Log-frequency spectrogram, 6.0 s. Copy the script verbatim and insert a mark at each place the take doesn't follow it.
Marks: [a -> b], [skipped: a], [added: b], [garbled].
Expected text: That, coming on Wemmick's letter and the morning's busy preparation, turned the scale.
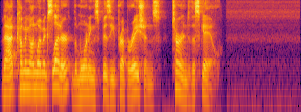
That, coming on Wemmick's letter [skipped: and] the morning's busy [preparation, -> preparations] turned the scale.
